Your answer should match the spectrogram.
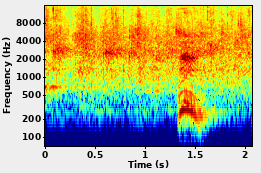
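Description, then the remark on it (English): An audience applauds in a steady, dense wash of clapping, and a short cheer or whoop from the crowd rises briefly above it near the end. “So we should all give applause.”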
